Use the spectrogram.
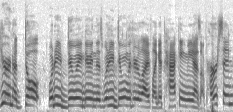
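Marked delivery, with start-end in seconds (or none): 0.0-3.0 put-on old man's screamed, berating rant. Retelling how an old man screamed at the speaker: imitating an old man screaming. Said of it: "screaming at me of".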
